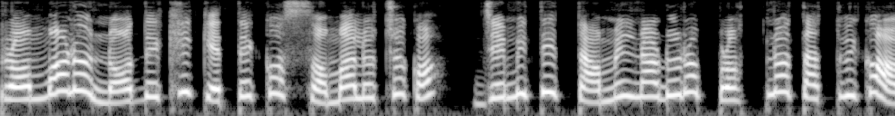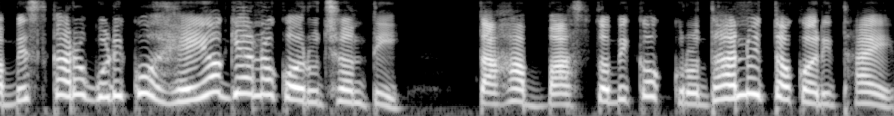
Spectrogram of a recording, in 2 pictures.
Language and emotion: Odia, angry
